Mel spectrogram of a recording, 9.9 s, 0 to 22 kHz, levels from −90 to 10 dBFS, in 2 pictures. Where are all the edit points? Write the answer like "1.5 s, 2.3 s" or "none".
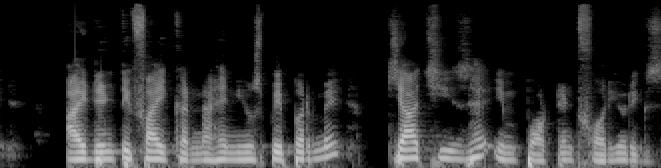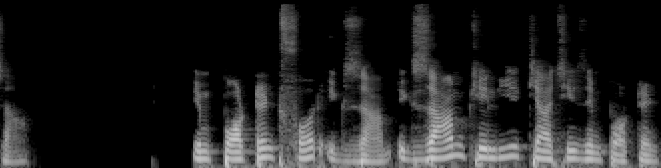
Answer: none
